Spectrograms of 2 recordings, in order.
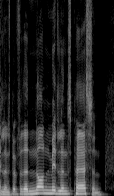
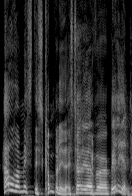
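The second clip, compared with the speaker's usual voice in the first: quick, higher-pitched mock astonishment; retold disbelief; 7 semitones higher, faster than usual. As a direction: quote your own amazed reaction in a rush. Retells own surprise at missing company.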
